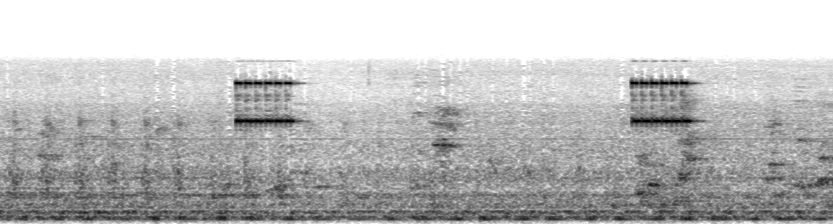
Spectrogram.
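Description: Two short bursts of rapid electronic beeping, each about half a second long and about four seconds apart, over a low background hiss.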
